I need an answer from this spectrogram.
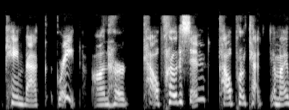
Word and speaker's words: calprotectin: Her test came back great on her calprotectin. Am I pronouncing? Calprotectin.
